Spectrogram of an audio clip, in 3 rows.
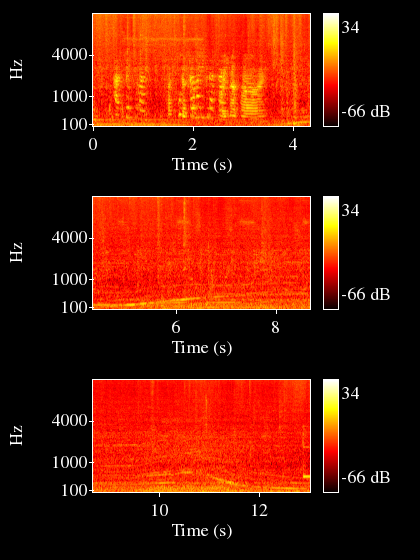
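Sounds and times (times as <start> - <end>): diesel bus engine accelerating: 0.0 - 13.0.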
